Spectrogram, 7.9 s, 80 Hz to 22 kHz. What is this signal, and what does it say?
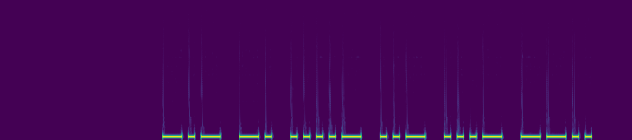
Morse code, heard as a keyed tone, about 15 wpm, 700 Hz. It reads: KN4UVZ
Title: USA Call Signs - 6 Characters - Repeated 2x - 15wpm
